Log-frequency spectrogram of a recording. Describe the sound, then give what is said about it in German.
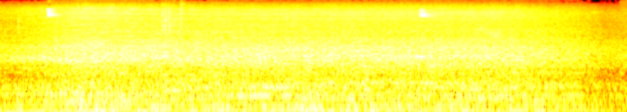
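Steady, loud street traffic rumbles throughout, while a song thrush gives two thin, high, very brief calls, one near the start and one toward the end, nearly buried in the road noise. “Auf der Tonaufnahme geht der Ruf der Singdrossel im Straßenlärm fast unter.”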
